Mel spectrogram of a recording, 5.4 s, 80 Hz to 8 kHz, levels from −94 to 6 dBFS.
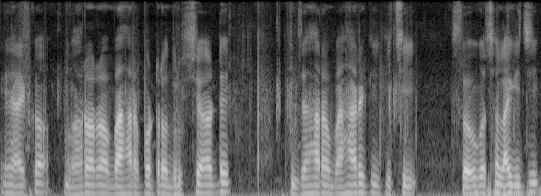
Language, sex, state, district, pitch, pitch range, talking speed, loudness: Odia, male, Odisha, Khordha, 125 Hz, 115-130 Hz, 145 wpm, -21 LUFS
